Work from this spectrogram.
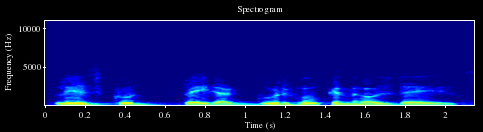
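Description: A man's voice: on the low side, normal speed, slightly rough. An actor playing an urbane, whimsical middle-aged father with florid, drily philosophical phrasing, in a tinny 1940s radio drama. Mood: reflective. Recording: tinny, band-limited 1940s radio recording.

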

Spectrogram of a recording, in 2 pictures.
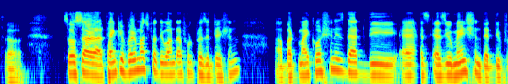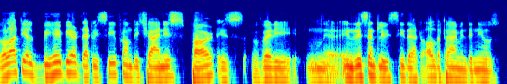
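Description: A man's voice: mid-range voice, a little fast. A man with a Bangladeshi accent, a student officer asking a question in a lecture hall, polite and formal, addressing the speaker as sir. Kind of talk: audience question. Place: large lecture auditorium. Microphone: handheld mic. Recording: slightly dull lo-fi sound.

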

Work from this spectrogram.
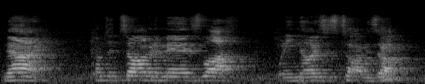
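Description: An actor playing a cantankerous, foul-mouthed old care-home resident in a stage play, with a blunt, mocking manner. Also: male voice, high-pitched, little pitch movement, moderate pace, pushed and bright. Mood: gruff, resigned. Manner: sardonic, blunt, needling. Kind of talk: amateur stage play acting. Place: theatre stage, indoors. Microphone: distant camera microphone. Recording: echoey theatre stage from far off, faint noise.

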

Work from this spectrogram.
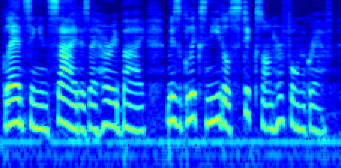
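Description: A woman reading a picture book aloud in an expressive, dramatic manner. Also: lowish voice, normal speed. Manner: animated, dramatic, varies from hushed to exuberant. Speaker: storybook reader.

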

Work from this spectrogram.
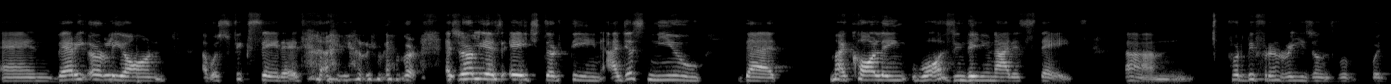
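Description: A middle-aged woman with an Italian accent, speaking as a guest coach on a video call, enthusiastic and quick to laugh. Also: lowish voice. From Italy. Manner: enthusiastic, laughs often, repeats words. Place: home room with brick fireplace.

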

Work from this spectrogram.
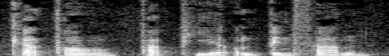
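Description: An actor playing an embittered, determined bank cashier in a crime radio play, speaking in a brisk, commanding, husky way. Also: male voice, fairly low pitch, expressive, a little hiss or hum. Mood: businesslike, urgent. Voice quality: gravelly, husky.

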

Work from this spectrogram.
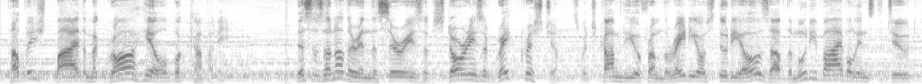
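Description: Male announcer, vintage radio: highish voice, animated formal read over prominent organ. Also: a little fast. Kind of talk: scripted old radio announcing. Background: loud organ music.

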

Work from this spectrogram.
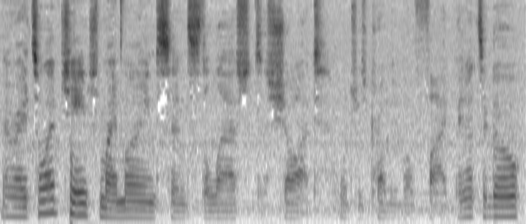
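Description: A man's voice: medium pitch, moderate pace, dark tone. Casual man over noticeable background noise. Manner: informal, thinking aloud. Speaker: hobbyist host demonstrating a radio modification. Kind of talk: casual unscripted how-to narration. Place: indoor home workshop, at a workbench.

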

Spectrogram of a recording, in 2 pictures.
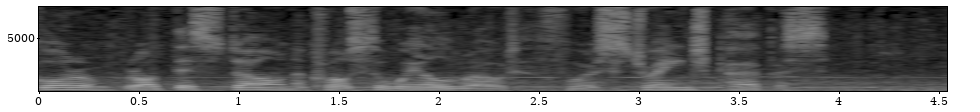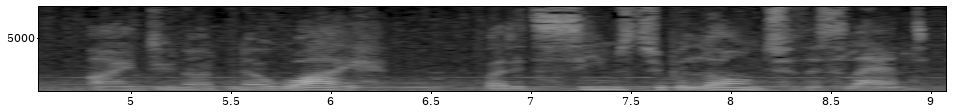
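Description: A woman playing a stoic, weathered Viking warrior in a game, speaking in a measured, grave and formal way. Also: sits low, music in the background. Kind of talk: dramatic game cutscene acting, storytelling.

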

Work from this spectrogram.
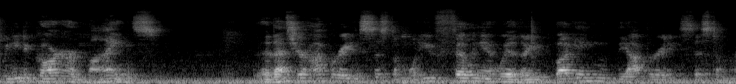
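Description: A man's voice: medium pitch, noisy background. Middle-aged pastor guy preaching in a church hall, roomy sound, heard from the back. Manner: reads song lyrics aloud with emphasis, pointing at the screen. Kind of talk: sermon. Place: church hall with projector screen. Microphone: handheld mic, filmed from the back of the room. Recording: echoey hall, mic heard from a distance.

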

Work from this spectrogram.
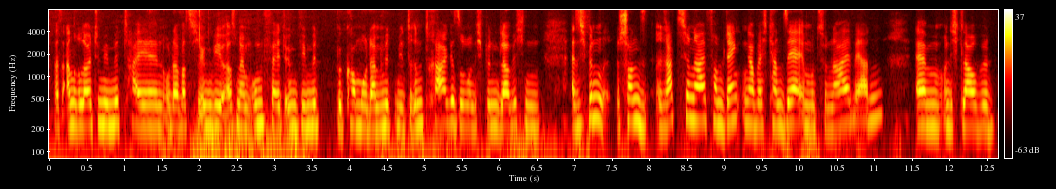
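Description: A young woman singer from Germany chatting casually in an outdoor interview, relaxed and laughing easily, slipping English words into her talk. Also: medium pitch, a little fast, a little hiss or hum. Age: young adult. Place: outdoors on steps by a river.

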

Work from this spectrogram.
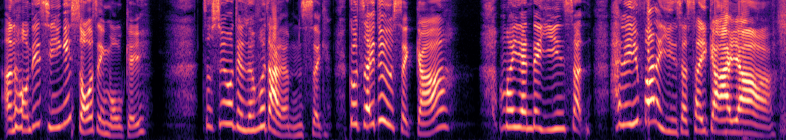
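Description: Young wife and mother, practical and emotional, lively intonation, radio drama. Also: sits high, fast, no echo, clean studio sound, exaggerated voice. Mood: exasperated. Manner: earnest, reasoning, emotional. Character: practical wife and mother, worried about family finances.

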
